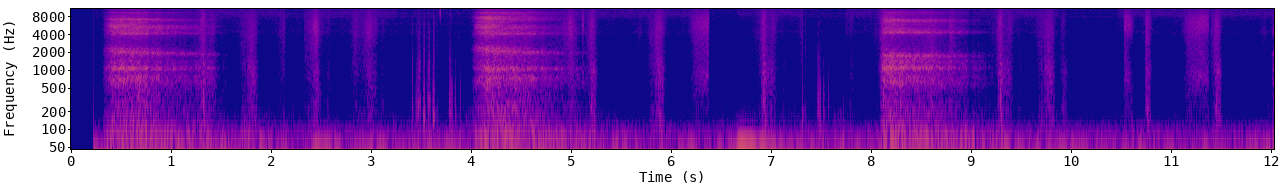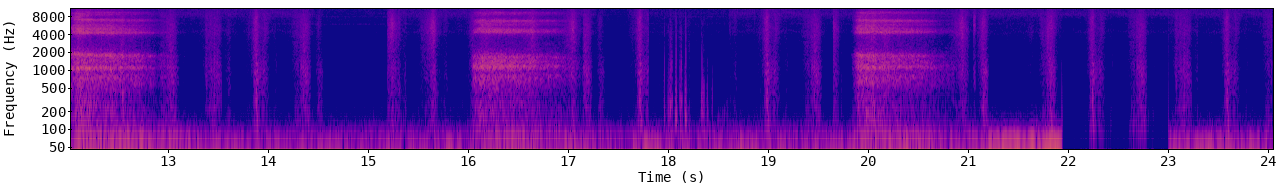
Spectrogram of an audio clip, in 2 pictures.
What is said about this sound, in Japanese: それじゃあ、このまま耳かきさせてもらいます。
